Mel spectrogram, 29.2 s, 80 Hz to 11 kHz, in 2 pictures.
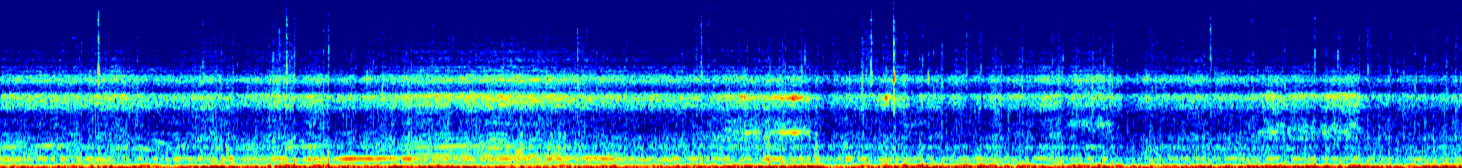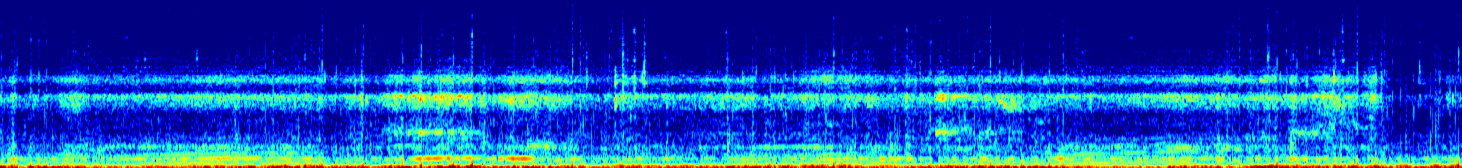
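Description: BMW E36 320i's straight-six engine revving up and falling back again and again as the car is driven hard, heard from inside the cabin over a heavy low rumble. The engine eases off briefly twice, about halfway through and near the end.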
